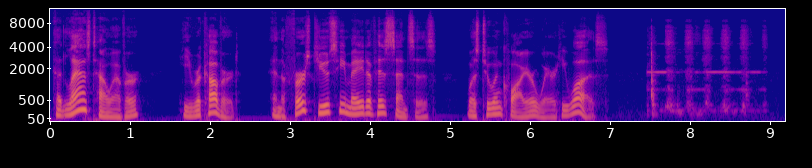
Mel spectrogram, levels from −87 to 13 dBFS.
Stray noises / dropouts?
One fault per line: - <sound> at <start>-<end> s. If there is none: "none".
- sniff at 7.5-9.0 s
